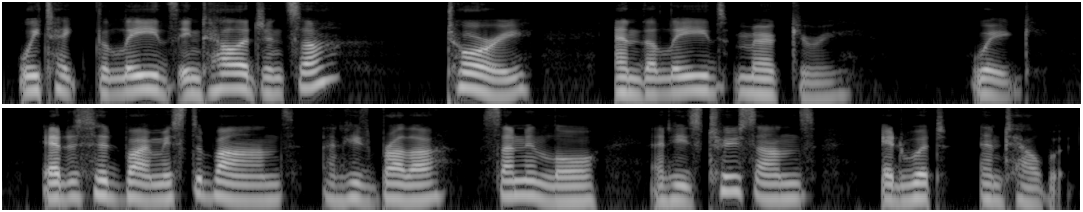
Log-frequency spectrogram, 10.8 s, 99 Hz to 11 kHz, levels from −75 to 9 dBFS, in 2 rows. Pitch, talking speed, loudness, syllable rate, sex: 175 Hz, 155 wpm, -20 LUFS, 5.1 syllables/s, female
